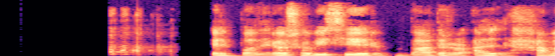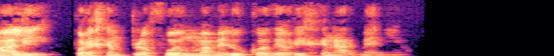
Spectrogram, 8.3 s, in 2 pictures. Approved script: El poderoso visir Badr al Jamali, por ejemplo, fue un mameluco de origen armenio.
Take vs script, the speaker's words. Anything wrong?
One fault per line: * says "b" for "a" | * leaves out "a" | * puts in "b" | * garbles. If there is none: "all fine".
all fine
